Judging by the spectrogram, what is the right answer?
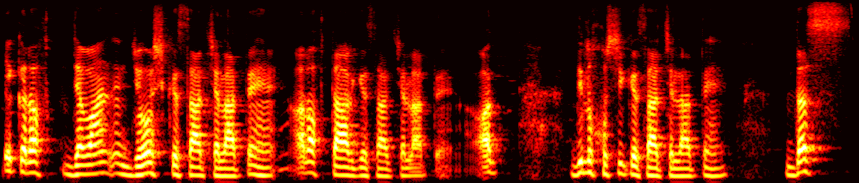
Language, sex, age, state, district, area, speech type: Urdu, male, 30-45, Bihar, Darbhanga, urban, spontaneous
